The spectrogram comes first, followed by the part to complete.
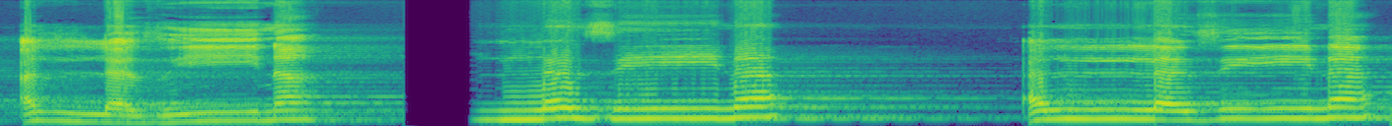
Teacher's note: یائے مدہ جو ہے وہ کھینچ کے پڑھا جاتا ہے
